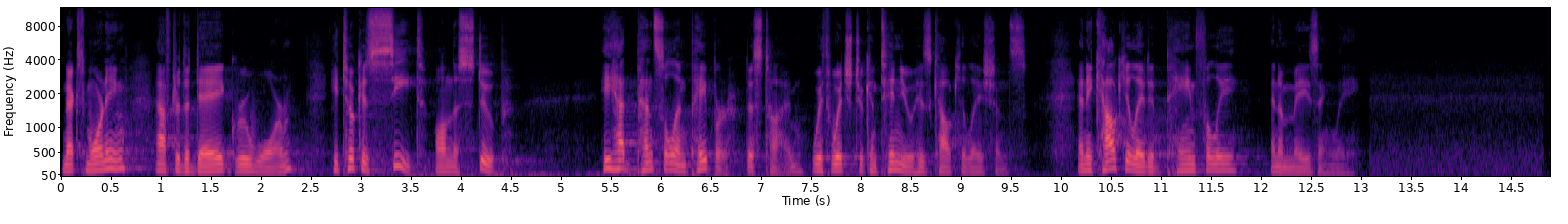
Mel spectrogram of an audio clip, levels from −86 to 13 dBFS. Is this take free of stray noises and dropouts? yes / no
yes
